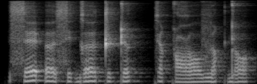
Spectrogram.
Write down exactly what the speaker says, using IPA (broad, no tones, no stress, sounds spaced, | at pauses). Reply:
s ɛ ʔ ɜ s ɪ ɡ ɜ t ə ʈ ə kː ɛ q ʕ ɔ v ɛ q ɖ ɔ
